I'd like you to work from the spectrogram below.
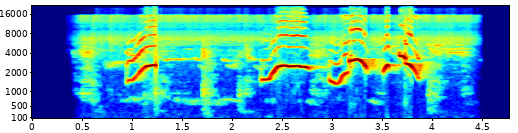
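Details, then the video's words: Oriental magpie-robin morning song to coax a bird into singing: a few clear rising whistles and a longer sustained note, then a quick burst of curling slurs. "terapi pagi cocok untuk mancing kacer malas bunyi agar cepat gacor"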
